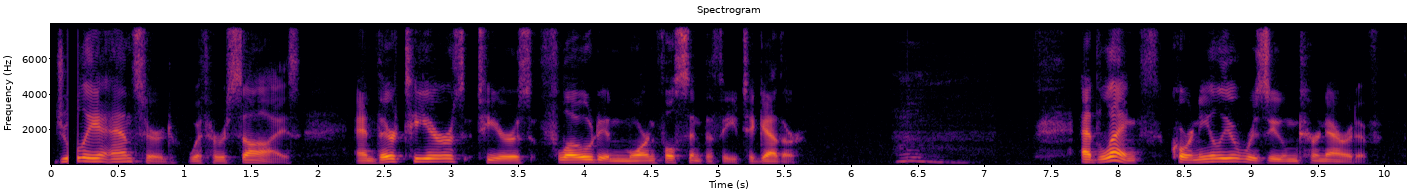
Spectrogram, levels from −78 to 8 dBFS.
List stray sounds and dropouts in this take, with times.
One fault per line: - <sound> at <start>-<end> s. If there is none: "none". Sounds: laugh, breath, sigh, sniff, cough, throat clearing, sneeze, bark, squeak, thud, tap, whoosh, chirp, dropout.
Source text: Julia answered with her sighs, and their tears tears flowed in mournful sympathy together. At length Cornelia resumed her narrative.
- dropout at 0.1-0.2 s
- sigh at 6.3-7.1 s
